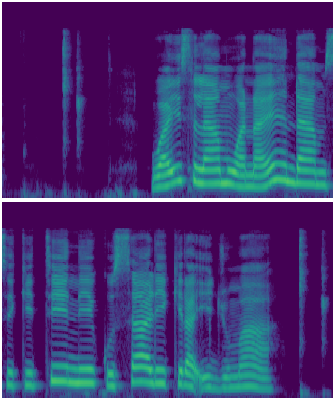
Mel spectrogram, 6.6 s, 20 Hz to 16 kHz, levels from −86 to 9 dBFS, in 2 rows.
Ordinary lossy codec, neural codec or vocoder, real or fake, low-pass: none; none; real; 9.9 kHz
